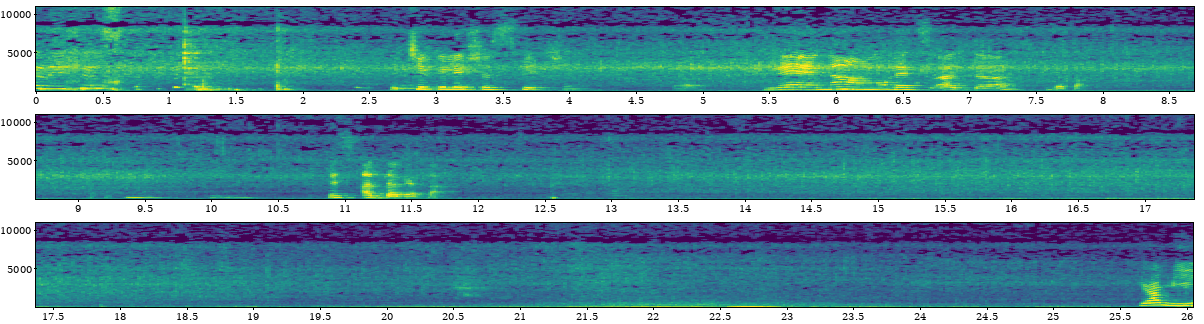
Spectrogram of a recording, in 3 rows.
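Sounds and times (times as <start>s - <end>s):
food sizzling in a wok: 0.0s - 26.0s
low hum: 19.8s - 25.6s.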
